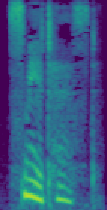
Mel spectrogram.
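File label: "smear test", British English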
